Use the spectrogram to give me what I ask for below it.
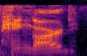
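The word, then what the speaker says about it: hangared: there you go okay this word is hangered so even though this is an AR instead of hangard hangard hangard all right and that's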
